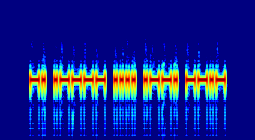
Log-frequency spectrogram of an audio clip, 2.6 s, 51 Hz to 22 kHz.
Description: Morse code, heard as a keyed tone, about 39 wpm, 700 Hz. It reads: N1HPQ
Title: USA Call Signs - 5 Characters - Repeated 2x - 40wpm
